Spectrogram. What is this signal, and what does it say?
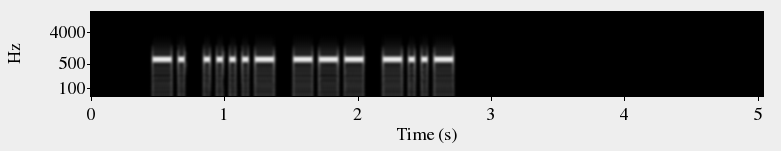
Morse code, heard as a keyed tone, about 24 wpm, 700 Hz. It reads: N4OX
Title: Easy Call Signs Repeated 3x - 25wpm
